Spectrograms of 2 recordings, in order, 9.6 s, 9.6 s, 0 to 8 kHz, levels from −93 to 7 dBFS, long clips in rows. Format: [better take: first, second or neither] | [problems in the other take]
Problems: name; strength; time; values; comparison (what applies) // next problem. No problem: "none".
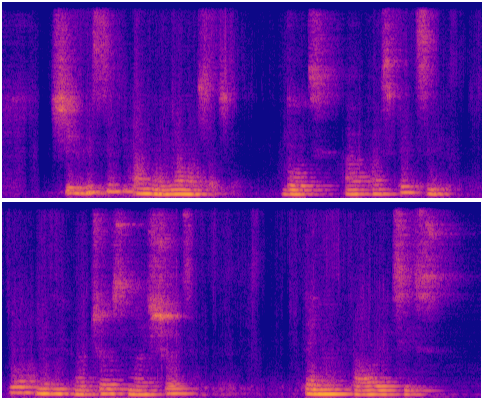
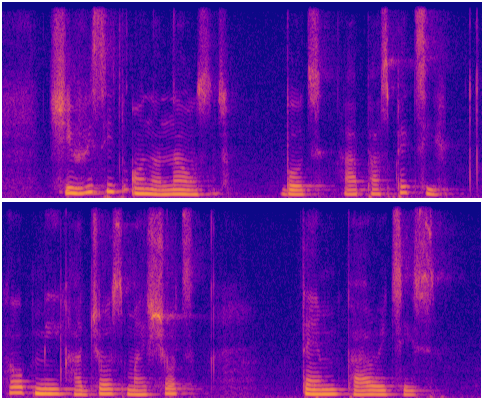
second | noise reduction (neural separator model SepFormer DNS4)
